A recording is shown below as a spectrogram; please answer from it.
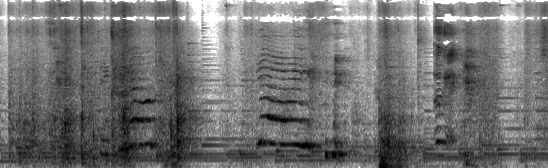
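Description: Background music with a woman's excited vocalising over it, without clear words. There is one soft thump about two-thirds of the way through.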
